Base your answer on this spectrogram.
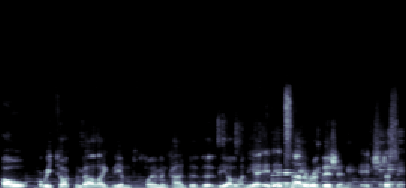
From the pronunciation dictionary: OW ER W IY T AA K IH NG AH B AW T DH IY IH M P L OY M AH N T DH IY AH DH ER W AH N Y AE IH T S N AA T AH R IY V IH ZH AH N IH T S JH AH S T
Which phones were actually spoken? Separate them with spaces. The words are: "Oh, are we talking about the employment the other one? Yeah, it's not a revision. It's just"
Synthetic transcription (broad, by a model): OW ER W IY T AA K IH NG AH B AW T DH IY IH M P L OY M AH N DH DH IY AH DH ER W AH N Y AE IH T S N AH T AH R IY V IH ZH AH N IH T S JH AH S T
